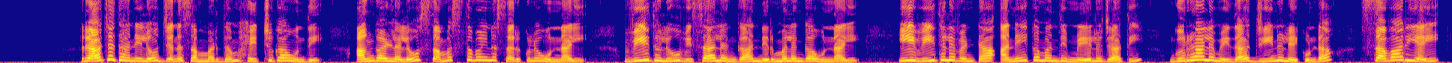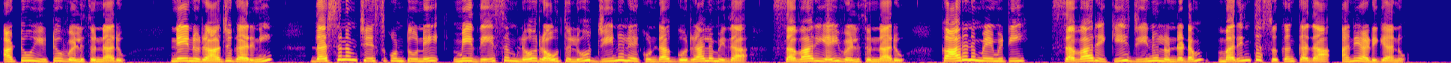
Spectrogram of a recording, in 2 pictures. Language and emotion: Telugu, neutral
